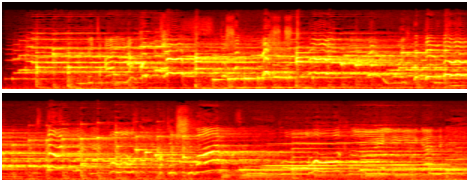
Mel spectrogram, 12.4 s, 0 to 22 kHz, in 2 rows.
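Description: Contemporary classical music by Boulez, a living composer born in 1925, plays steadily: dense, overlapping instrumental tones with sharp high-pitched attacks and shifting, dissonant harmonies, loud throughout with no voices.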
